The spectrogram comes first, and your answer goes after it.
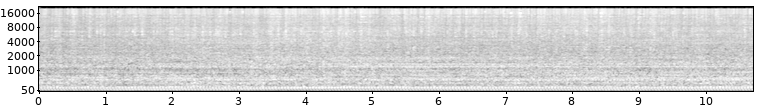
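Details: Kohler Courage 19 hp engine on an Ariens garden tractor after muffler repair (loose internal baffle fixed): even, steady engine beat with smooth exhaust note, no metallic buzz or rattle, running healthy under light load.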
